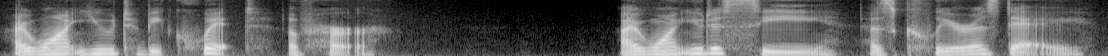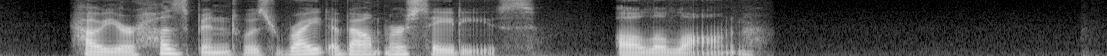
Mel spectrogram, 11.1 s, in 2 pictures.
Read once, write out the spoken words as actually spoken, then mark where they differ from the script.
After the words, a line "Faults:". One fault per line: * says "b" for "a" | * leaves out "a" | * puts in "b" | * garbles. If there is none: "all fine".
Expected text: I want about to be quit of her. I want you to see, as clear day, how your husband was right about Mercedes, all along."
I want you to be quit of her. I want you to see, as clear as day, how your husband was right about Mercedes, all along."
Faults:
* says "you" for "about"
* puts in "as"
